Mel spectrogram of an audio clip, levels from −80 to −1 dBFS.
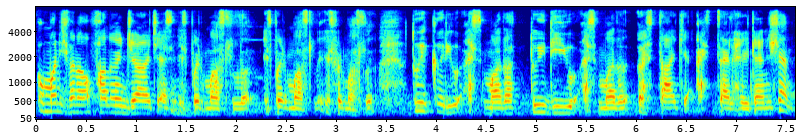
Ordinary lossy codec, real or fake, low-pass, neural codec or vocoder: none; real; 7.2 kHz; none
